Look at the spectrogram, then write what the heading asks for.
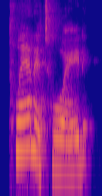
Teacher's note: the heaviest stress is on the first syllable but the second heaviest stressed is on the third syllable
